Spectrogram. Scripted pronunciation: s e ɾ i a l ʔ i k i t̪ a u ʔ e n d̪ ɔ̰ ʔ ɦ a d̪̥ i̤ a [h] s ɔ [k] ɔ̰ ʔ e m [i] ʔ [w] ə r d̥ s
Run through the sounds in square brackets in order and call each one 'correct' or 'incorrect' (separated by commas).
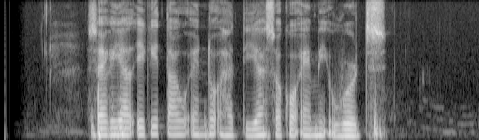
correct, correct, correct, correct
